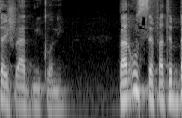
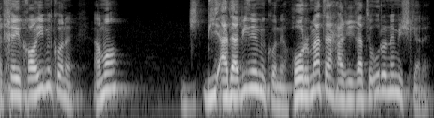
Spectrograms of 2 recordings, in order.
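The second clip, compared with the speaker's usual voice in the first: usual speaking voice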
